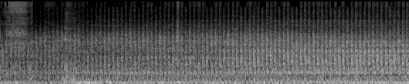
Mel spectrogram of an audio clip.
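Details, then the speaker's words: Isuzu 2016 LS Turbo diesel, factory-original, dry engine and turbo with no oil seepage, warm: even clatter about three beats per second, steady, no stumble or misses, no smoke; healthy idle. "Lur untuk suara mesinnya ya suaranya benar-benar istimewa Lur suaranya benar-benar nya kayak mobil baru enak di telinga suaranya mesinnya tenang tidak goyang tidak pincang ya"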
